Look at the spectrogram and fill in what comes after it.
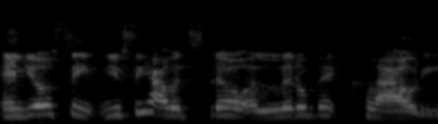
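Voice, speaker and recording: A woman's pitch swings very widely as she speaks at a fairly quick pace. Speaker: soap maker livestreamer. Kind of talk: live tutorial. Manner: louder than usual; casual, chatty.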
